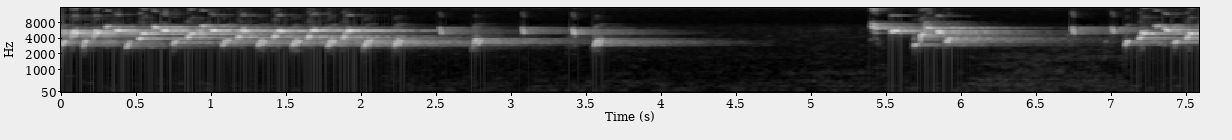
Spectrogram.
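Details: Waddani European goldfinch song for training goldfinch chicks and hybrid birds: rapid high chirping runs, a few isolated notes trailing off into a quiet pause, then the twittering resumes strongly.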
